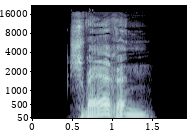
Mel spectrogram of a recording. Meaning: to fester, to suppurate, to ulcerate and to hurt
- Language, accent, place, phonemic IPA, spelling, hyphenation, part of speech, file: German, Germany, Berlin, /ˈʃvɛːrən/, schwären, schwä‧ren, verb, De-schwären.ogg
